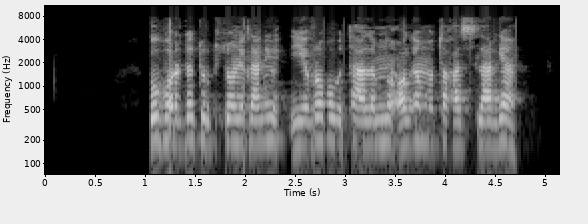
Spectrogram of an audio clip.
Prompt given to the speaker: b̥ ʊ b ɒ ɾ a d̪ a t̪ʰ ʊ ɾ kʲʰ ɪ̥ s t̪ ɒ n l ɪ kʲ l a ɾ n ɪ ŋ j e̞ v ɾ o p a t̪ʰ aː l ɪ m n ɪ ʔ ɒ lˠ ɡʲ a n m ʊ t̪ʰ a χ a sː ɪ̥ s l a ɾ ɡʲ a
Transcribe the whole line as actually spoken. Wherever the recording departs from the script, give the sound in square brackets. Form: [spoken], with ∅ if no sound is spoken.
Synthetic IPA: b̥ ʊ b ɒ ɾ a d̪ a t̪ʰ ʊ ɾ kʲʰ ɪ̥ s t̪ ɒ n l ɪ kʲ l a ɾ n ɪ ŋ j e̞ v ɾ o p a t̪ʰ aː l ɪ m n ɪ ʔ ɒ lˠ ɡʲ a n m ʊ t̪ʰ a χ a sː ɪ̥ s l a ɾ ɡʲ a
